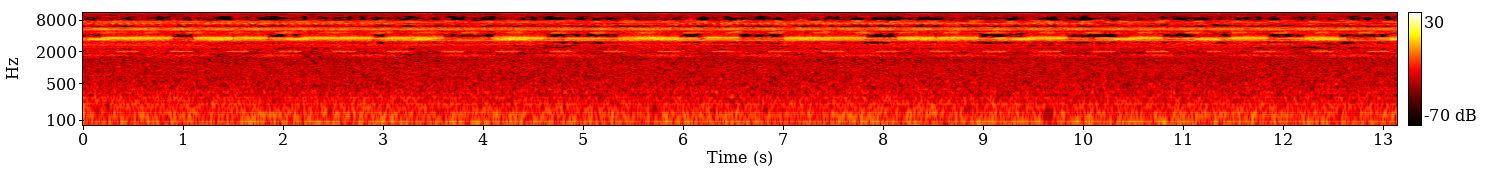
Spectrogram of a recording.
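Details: Many crickets chirp together in a peaceful park as evening unfolds, producing bright high-pitched pulsing trills in several stacked layers, unbroken and even, over soft low background noise.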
